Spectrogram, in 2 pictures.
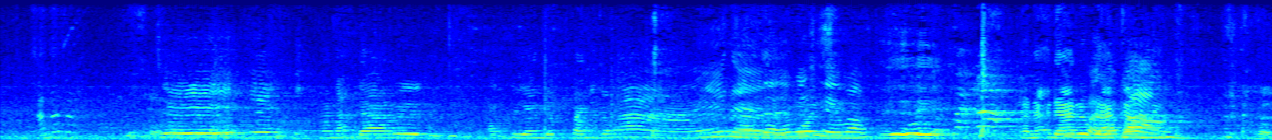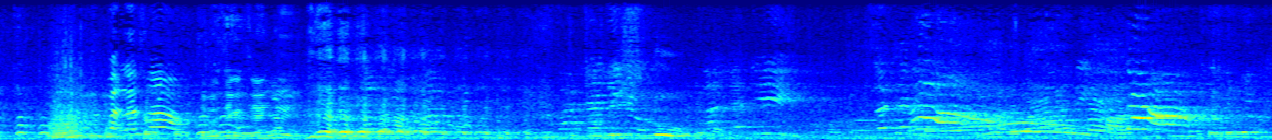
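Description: Young children and women sing together close by.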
